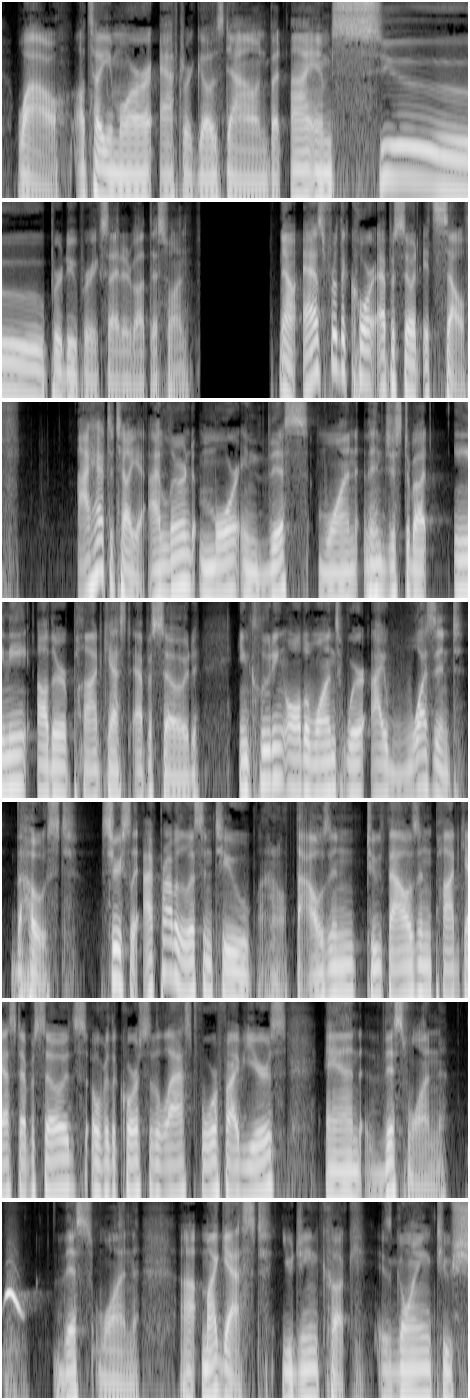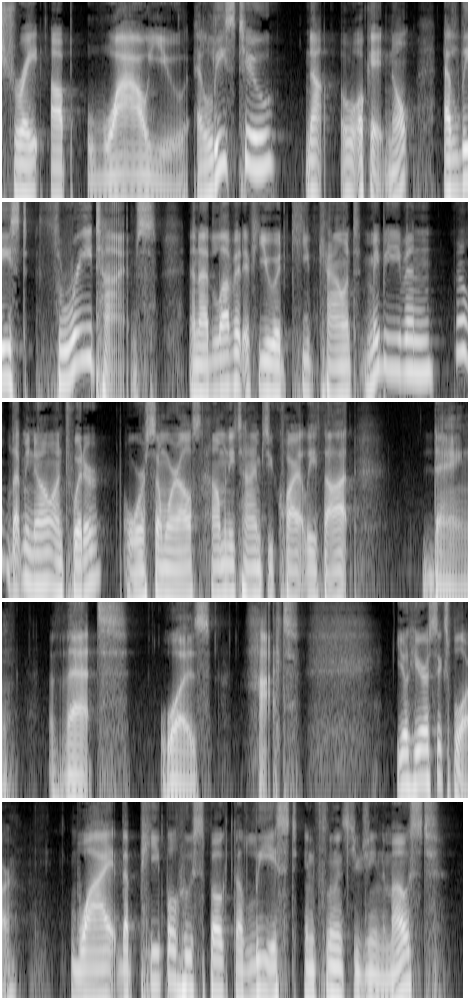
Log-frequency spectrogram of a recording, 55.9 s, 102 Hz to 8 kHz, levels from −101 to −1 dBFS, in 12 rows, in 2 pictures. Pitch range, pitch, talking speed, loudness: 95-120 Hz, 105 Hz, 160 wpm, -19 LUFS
